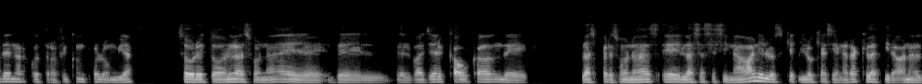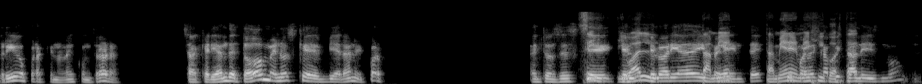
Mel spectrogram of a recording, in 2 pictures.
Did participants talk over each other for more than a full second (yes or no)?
yes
